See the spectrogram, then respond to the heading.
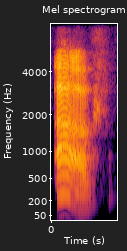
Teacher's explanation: a lot of times we hear of with a V. It has like a V sound.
